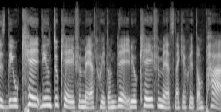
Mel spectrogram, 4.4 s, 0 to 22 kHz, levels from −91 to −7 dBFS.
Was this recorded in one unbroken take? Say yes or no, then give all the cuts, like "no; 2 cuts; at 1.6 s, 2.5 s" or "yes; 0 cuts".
no; 2 cuts; at 1.9 s, 2.6 s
